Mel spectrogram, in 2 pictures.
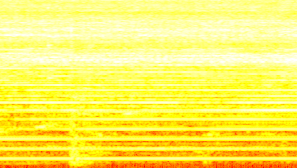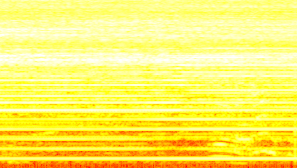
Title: I believe every apartment has experienced one time about Fire alarm making noise..like this one.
